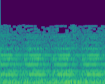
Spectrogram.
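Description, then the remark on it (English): A car horn sounds in one long, unbroken blast, a steady brassy tone holding at even loudness throughout, with no one talking over it. “I wonder whose car that is.”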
